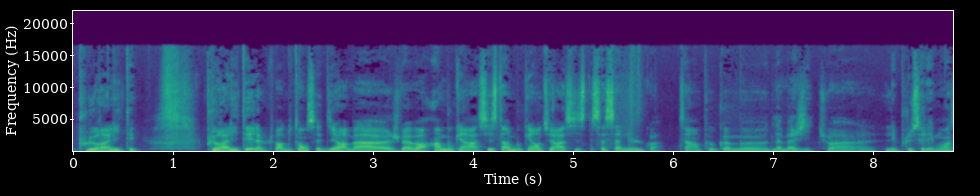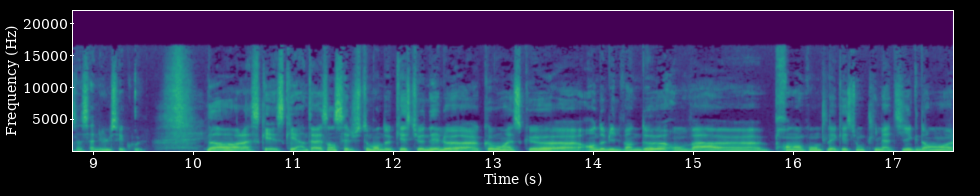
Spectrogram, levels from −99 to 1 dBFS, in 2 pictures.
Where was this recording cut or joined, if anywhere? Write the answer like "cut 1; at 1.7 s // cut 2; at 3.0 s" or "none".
cut 1; at 2.3 s // cut 2; at 5.2 s // cut 3; at 10.1 s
